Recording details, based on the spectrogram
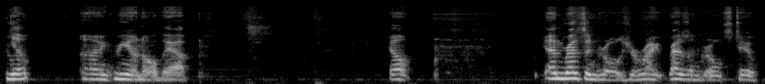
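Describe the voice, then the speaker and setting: Chatty lady livestreaming, voice going hoarse, breathy and kinda high. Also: fairly even intonation, takes it slowly, pauses often, low-quality recording. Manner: chatty, rambling, lots of fillers. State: losing her voice, hoarse. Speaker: livestream host. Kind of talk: casual chat with live chat viewers.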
